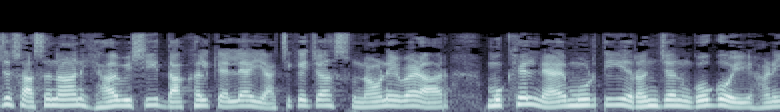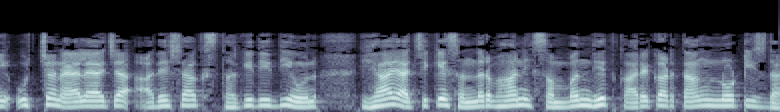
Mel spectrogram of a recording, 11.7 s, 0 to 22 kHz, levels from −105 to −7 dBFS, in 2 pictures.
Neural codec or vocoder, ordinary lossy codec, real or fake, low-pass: none; none; real; 7.2 kHz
